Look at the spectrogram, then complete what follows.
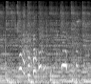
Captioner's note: chuckles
